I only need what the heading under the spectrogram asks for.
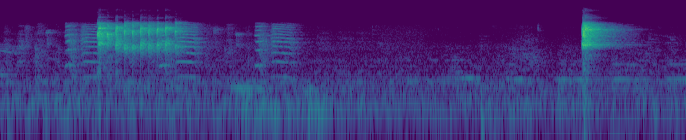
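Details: Pet lovebird in a funny mood, whistling: harsh buzzy squawking bursts, a longer rasping one near the start, a short faint one after, and a sharp loud squawk toward the end, with quiet gaps between.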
